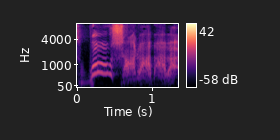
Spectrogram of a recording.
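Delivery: high, quick mock tongues babble; imitating speaking in tongues. Pastor suddenly prays aloud in tongues, high babbling imitation. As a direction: rattle off nonsense syllables like a fervent prayer. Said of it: "just started speaking in tongues".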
